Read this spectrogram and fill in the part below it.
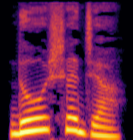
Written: ದೋಷಜ

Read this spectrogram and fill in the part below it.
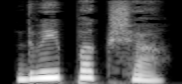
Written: ದ್ವಿಪಕ್ಷ

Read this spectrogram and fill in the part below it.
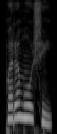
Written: ಪರಾಮೋಶಿ

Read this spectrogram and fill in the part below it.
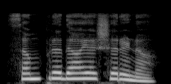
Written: ಸಂಪ್ರದಾಯಶರಣೆ

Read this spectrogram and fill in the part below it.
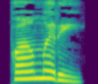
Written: ಪಾಮರ

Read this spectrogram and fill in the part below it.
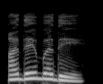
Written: ಅದೆಬದೆ

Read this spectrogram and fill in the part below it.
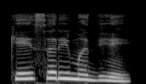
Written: ಕೇಸರಿಮಧ್ಯೆ

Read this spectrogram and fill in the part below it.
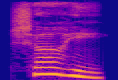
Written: ಸಾಹು

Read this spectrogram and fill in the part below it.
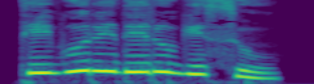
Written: ತಿಗುರಿದಿರುಗಿಸು

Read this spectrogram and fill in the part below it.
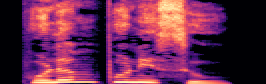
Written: ಪುಳ್ಳುಂಪುಣಿಸೆ

